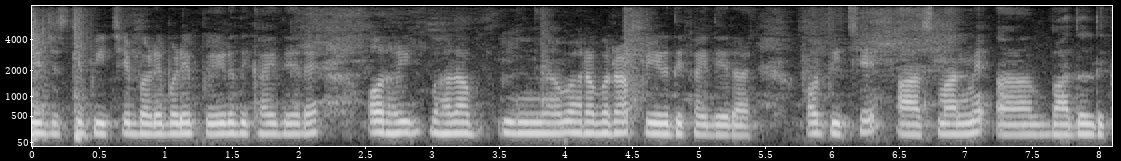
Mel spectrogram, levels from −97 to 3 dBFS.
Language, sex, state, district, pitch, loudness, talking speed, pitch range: Hindi, female, Delhi, New Delhi, 185 Hz, -17 LUFS, 170 wpm, 175-190 Hz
